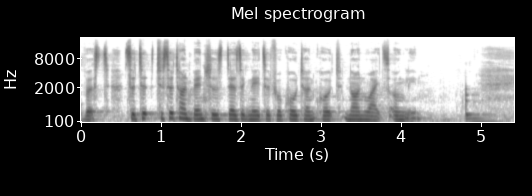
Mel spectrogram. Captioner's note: none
